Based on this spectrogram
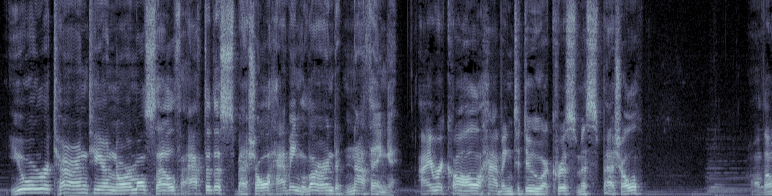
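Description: A put-on character voice at middle pitch and moderate pace, with faint music in the background. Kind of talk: comic villain monologue. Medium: comedy sketch. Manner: grudging and bitter about niceness; pompous, sneering, theatrical.

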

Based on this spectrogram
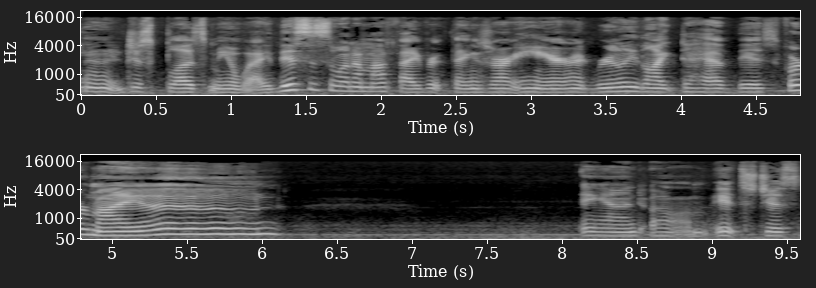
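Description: Over light background noise, a woman talks at a fairly slow pace with lively intonation. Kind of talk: casual vlog chat. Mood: admiring, enthusiastic. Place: shop. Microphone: phone near.

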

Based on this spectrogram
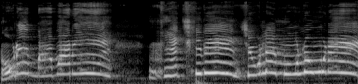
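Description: This put-on character voice is shrill and extremely high-pitched, with shouting. It moves at a fairly slow pace. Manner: shrieking, shouting in fear.

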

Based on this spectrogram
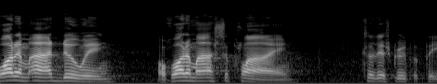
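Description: Moderate pace with a bright, sharp tone. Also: man. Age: 70s. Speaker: church elder. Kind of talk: sermon. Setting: church. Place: church. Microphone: lapel.

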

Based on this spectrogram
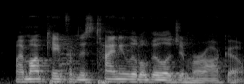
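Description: The speech moves at a very fast pace, with ordinary pitch variation. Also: man. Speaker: stand-up comedian. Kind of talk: stand-up comedy set with character impressions. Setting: stage with live audience. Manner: animated, profane storytelling with punchy act-outs. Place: stage. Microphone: handheld.

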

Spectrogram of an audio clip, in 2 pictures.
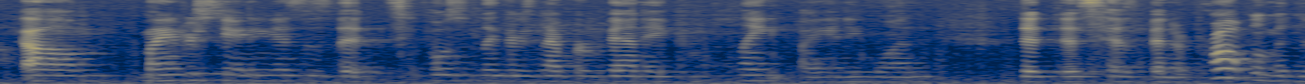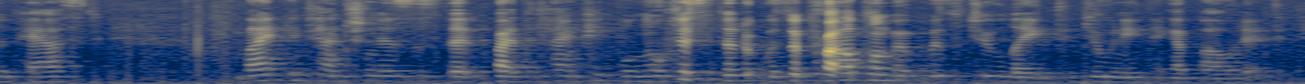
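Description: A woman talks fairly quickly while noticeable background noise carries on. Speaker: parent giving public comment. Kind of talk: public comment address. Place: meeting room. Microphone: podium.

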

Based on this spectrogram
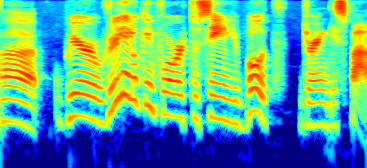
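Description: With big pitch swings at a moderate pace, a woman speaks at a fairly low pitch in a dry, close sound with no echo, on a very clean recording with a silent background.

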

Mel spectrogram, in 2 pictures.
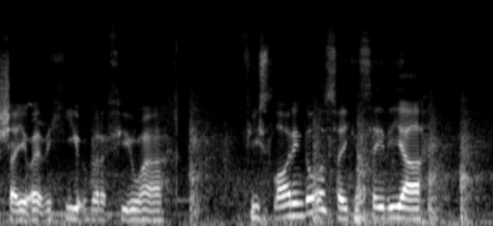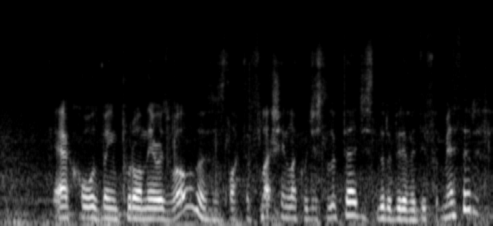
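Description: Over background music, a man talks at a very fast pace in a dry sound with no echo. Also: ordinary pitch variation. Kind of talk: casual vlog chat. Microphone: phone near.

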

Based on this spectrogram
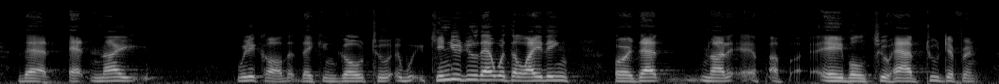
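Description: With ordinary pitch variation, a man speaks at a moderate pace and a fairly high pitch.

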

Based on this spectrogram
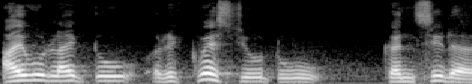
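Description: A man speaks at a fairly slow pace with an Indian accent. His tone is dark and mellow, and his intonation is lively. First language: Hindi. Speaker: professor. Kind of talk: lecture. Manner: formal. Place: studio. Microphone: lapel.

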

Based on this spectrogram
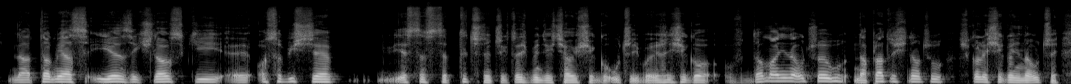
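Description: At a moderate pace, a man talks with a dark, mellow tone. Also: medium pitch for a man, ordinary pitch variation. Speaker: head of a regional cultural association. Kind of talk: interview.

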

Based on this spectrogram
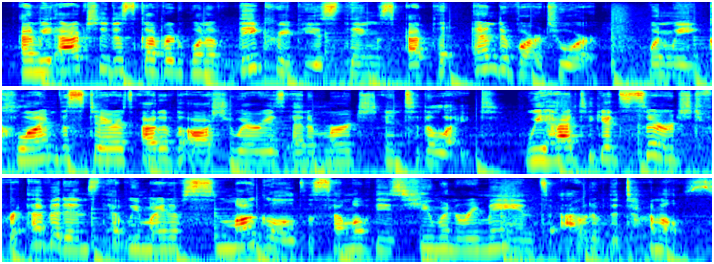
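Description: Over music in the background, a woman talks at a fairly quick pace, her loudness swinging widely. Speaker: travel vlogger. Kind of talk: travel vlog talk to camera.

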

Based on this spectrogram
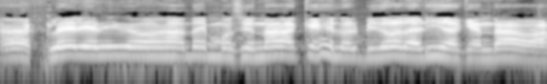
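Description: Light background noise can be heard. The sound is dry, with no echo. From El Salvador. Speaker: vlogger. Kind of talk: casual vlog commentary. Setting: outdoors in a market. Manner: animated. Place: street. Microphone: phone near.

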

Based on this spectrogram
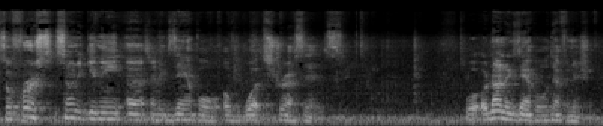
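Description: A man with ordinary pitch variation keeps a moderate pace while noticeable background noise is heard. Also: fairly high pitch for a man. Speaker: military chaplain. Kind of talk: lecture. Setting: classroom with audience. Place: meeting room.

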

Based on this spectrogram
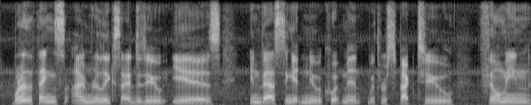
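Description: With a dry sound and no echo, a man speaks at a moderate pace with fairly even intonation. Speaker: gear video creator. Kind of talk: casual vlog chat. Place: open country. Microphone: lapel.

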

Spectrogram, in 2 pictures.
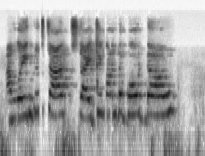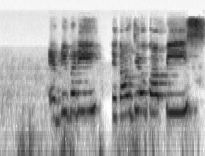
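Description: A woman's extremely high-pitched voice in an Indian accent, with fairly even intonation. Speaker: school teacher. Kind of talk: online class lecture. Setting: video call. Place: home room. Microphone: video call.

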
